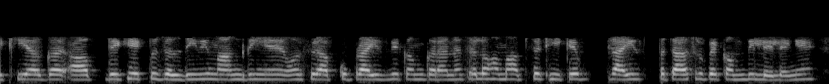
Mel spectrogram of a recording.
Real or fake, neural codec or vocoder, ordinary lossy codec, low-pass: fake; vocoder, 44.1 kHz, 128 mel bands, Pupu-Vocoder; MP3, 24 kbps; 3.6 kHz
